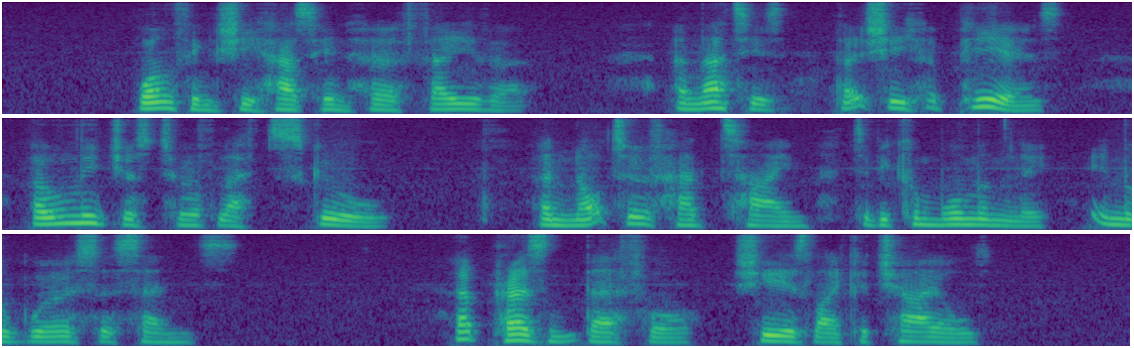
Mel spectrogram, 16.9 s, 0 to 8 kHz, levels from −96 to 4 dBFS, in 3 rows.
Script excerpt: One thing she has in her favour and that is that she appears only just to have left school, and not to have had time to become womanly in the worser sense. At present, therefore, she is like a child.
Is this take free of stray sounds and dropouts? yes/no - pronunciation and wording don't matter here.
yes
